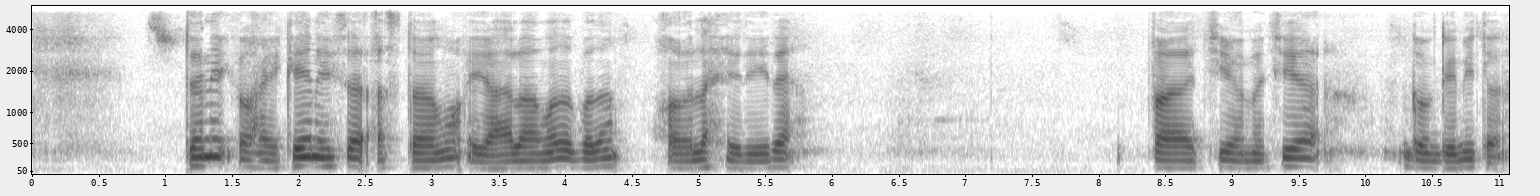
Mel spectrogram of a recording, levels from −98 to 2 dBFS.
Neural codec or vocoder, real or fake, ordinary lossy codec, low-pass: codec, 44.1 kHz, 3.4 kbps, Pupu-Codec; fake; none; 5.4 kHz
